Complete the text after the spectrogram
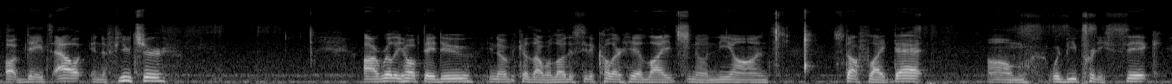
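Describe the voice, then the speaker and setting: Give me a drowsy man chatting loosely about a game update, with faint noise in the background. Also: medium pitch. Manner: rambling, loose, heavy on fillers and slang. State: sleepy, yawning. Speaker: gaming channel host. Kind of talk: casual game commentary.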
